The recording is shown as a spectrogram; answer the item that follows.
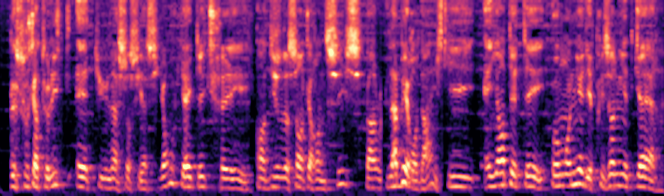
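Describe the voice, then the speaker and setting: Talking at a very slow pace with hardly any pauses, a man with a fairly high pitch and ordinary pitch variation is heard with audible room echo and music in the background. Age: 90s. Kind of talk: interview monologue.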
